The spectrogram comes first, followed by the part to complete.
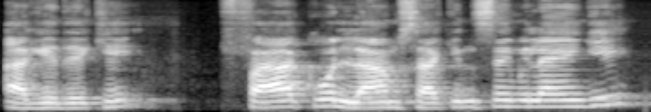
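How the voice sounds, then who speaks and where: A male Quran teacher leads a tajweed lesson, quickly explaining rules in Urdu with a Pakistani accent, then reciting Arabic verses slowly in long, drawn-out tones. His voice is on the high side and a little mellow.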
